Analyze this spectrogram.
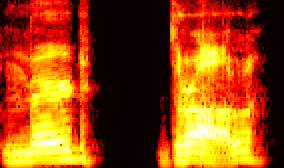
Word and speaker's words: Myrddraal: Anyway, Myrddraal, pronounced Myrddraal, that's 2 D's and 2 A's, are shadowspawn, described as muscular and serpent quick.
